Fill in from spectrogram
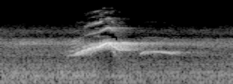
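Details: Araripe manakin, critically endangered in Brazil, giving one loud whistled note that sweeps sharply upward with a rich harmonic edge, then trails off into a fainter lower whistle.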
